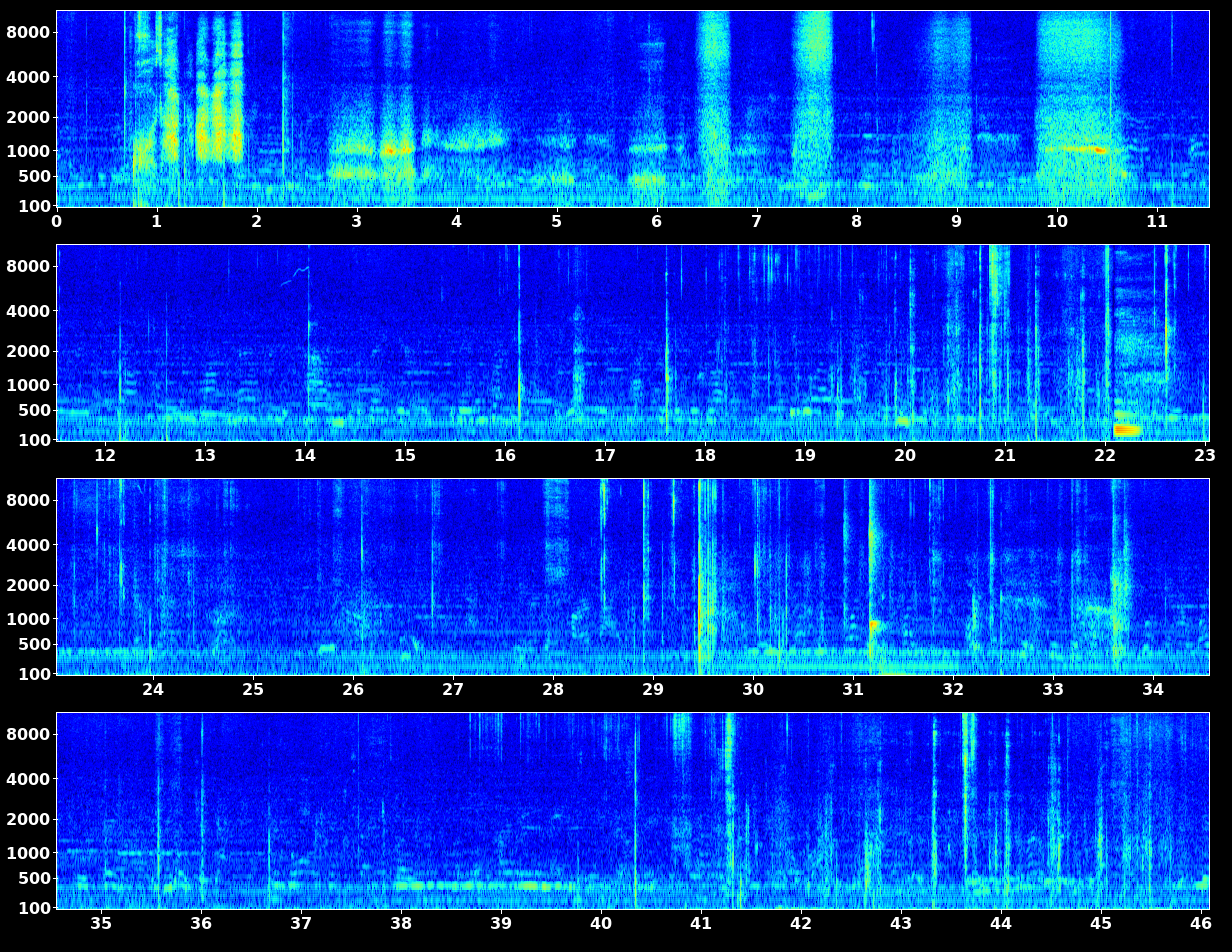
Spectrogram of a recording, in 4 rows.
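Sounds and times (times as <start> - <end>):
close chewing: 17.6 - 24.9, 25.6 - 31.0, 38.6 - 46.0.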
